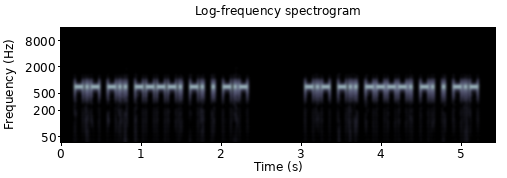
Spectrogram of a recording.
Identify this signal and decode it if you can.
Morse code, heard as a keyed tone, about 34 wpm, 700 Hz. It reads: KD9NEK KD9NEK
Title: USA Call Signs - 6 Characters - Repeated 3x - 35wpm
